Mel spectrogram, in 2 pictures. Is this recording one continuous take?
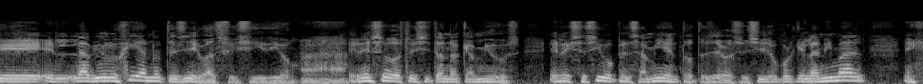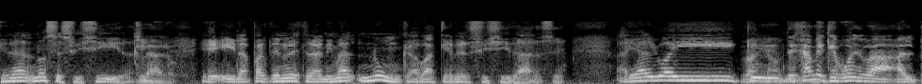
yes; 0 cuts

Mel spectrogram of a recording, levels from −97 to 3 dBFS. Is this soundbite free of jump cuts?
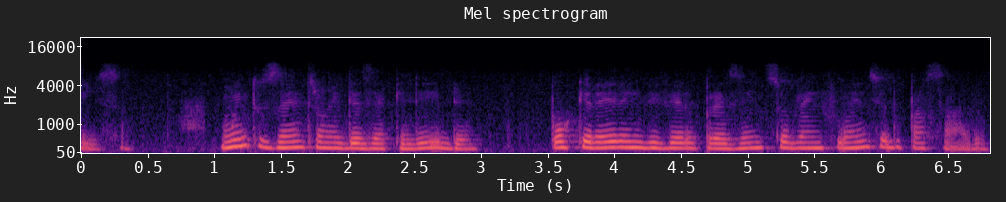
no; 1 cut; at 0.9 s

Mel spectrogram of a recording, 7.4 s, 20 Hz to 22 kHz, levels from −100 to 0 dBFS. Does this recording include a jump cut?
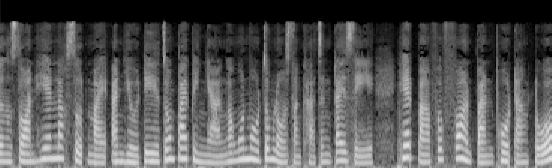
no; 0 cuts

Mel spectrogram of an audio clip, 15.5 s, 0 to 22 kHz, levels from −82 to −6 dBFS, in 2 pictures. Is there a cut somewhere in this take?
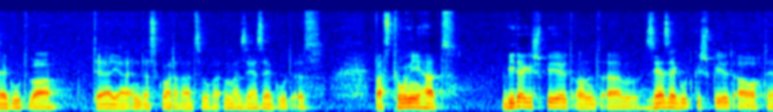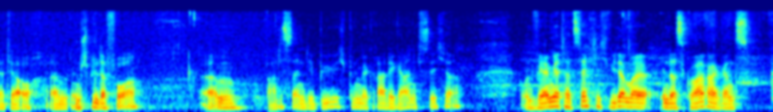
no; 0 cuts

